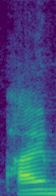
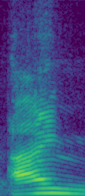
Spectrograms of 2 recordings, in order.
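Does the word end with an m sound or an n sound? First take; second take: m sound; n sound. First: The word ends with an m sound. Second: The word ends with an n sound. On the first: "Time değil" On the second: "o M'yi N harfi olarak söyler"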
